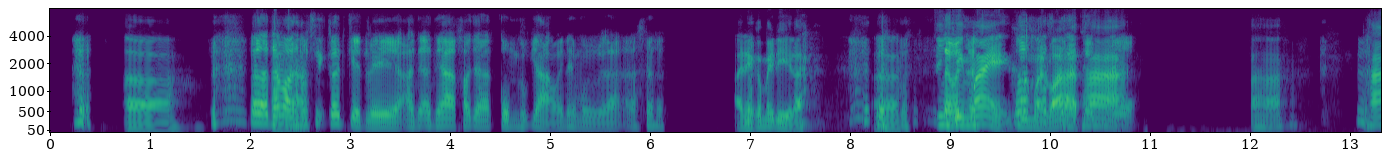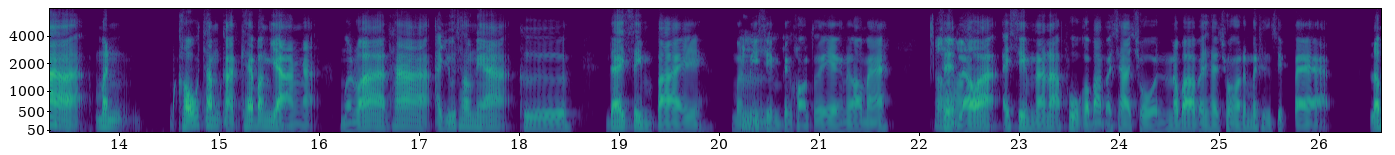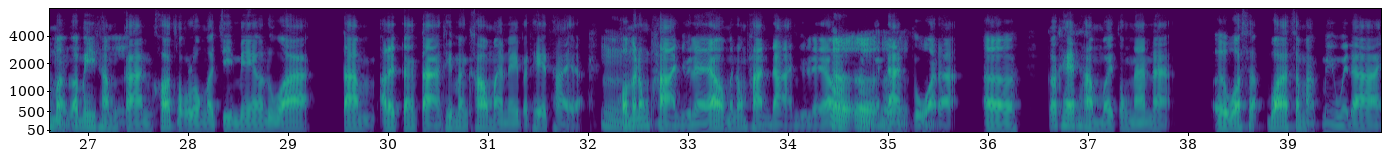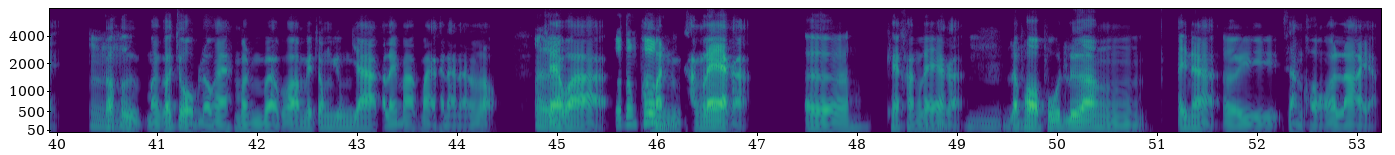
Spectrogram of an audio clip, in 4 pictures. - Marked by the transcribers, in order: chuckle; chuckle; laughing while speaking: "แต่มันจะ"; other background noise; chuckle
- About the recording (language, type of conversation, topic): Thai, unstructured, ทำไมถึงยังมีคนสูบบุหรี่ทั้งที่รู้ว่ามันทำลายสุขภาพ?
